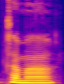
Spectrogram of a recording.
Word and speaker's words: Tamar: Tamar, wie wird es ausgesprochen? – Tamar, ja.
